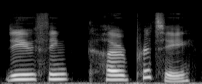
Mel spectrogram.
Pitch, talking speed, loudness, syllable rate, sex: 210 Hz, 150 wpm, -15 LUFS, 3.9 syllables/s, female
